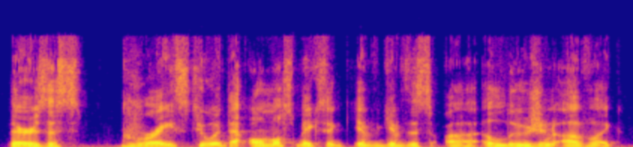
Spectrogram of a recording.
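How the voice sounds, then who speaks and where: Man narrating a tabletop game, animated pitch. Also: no room sound. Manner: halting, self-correcting, dramatic pauses. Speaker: storyteller, game master of a tabletop roleplay show. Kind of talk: improvised game narration, conversational and descriptive.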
